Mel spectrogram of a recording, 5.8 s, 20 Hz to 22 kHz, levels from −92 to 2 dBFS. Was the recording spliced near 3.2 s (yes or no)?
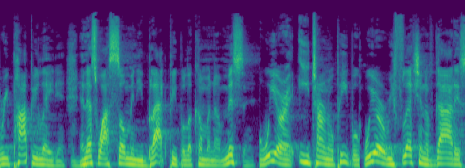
yes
